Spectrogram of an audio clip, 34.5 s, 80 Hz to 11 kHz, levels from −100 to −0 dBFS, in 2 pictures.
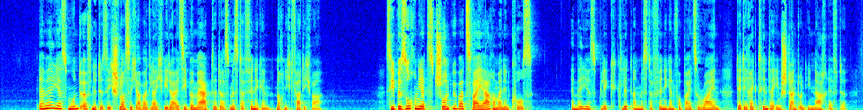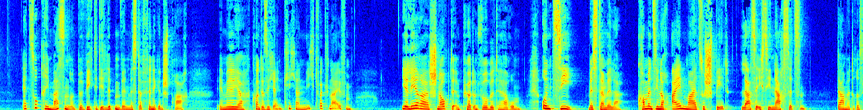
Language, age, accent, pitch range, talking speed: German, 40-59, German, 175-225 Hz, 150 wpm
